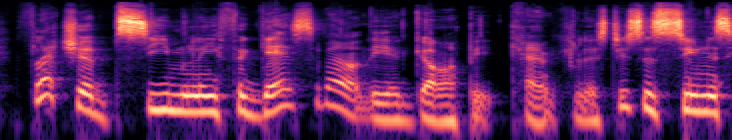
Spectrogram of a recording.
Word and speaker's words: Agapeic: Okay, I'm pronouncing this Agapeic. You could also say agape and therefore Agapeic, but Fletcher pronounces it as agape, but Agapeic sounds made up, so I've gone with Agapeic.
